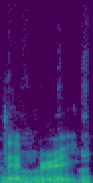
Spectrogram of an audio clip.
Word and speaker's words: debris: I might be talking absolute twaddle there when I said it French, but it does sound like it when you have a silent S.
